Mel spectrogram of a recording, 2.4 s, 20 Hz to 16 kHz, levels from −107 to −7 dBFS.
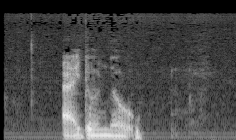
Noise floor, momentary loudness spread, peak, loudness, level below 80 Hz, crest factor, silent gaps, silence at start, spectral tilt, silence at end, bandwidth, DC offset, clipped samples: -56 dBFS; 8 LU; -2 dBFS; -22 LUFS; -38 dBFS; 22 dB; none; 0.6 s; -8.5 dB/octave; 0.95 s; 11 kHz; under 0.1%; under 0.1%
